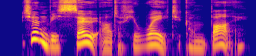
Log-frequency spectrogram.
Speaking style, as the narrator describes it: she said icily

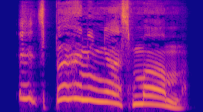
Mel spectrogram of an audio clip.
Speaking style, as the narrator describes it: they cried

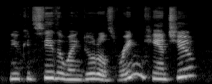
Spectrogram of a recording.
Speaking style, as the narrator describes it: she cried

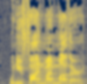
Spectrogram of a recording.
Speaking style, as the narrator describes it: John said

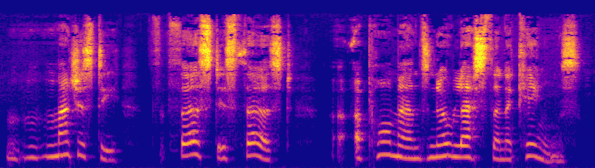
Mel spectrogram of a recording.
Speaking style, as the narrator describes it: he could only stammer

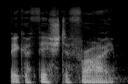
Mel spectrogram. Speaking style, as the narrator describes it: Luke muttered

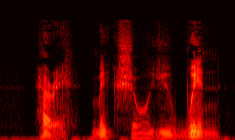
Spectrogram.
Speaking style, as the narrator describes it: said Percy in an urgent whisper

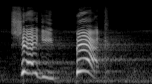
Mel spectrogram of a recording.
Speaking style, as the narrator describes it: Saria yelled

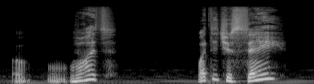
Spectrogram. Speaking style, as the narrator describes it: stammered

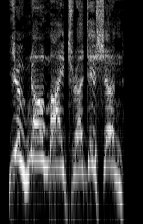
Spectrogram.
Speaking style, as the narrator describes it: he shouted at Leshwi

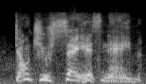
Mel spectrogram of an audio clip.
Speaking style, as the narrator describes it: Norman yells

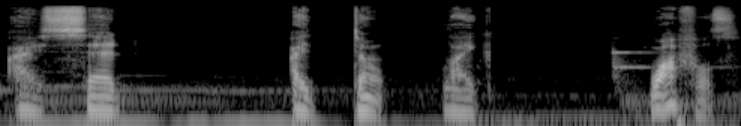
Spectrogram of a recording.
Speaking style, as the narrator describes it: repeated in a dull monotone

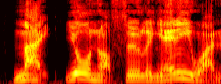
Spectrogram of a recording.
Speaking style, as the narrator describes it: sneered

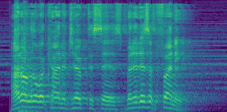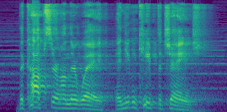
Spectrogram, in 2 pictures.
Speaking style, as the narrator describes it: yell

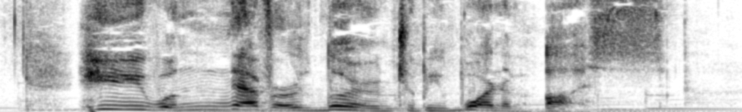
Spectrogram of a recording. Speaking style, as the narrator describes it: Kerchak growled

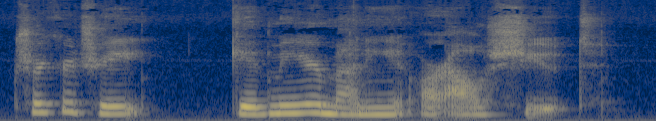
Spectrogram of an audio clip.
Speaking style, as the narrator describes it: the person just very calmly said

